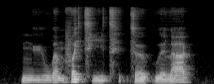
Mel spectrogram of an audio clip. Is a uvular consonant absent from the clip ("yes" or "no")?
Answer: yes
